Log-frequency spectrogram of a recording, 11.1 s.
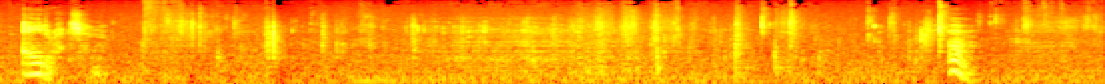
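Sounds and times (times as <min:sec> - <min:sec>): crunching fried chicken: 0:01.4 - 0:05.4, 0:08.7 - 0:11.0.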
